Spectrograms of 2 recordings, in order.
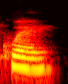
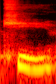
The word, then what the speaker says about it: quay: stood on the deserted Quay deserted key I think that's how you say it the first floor of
